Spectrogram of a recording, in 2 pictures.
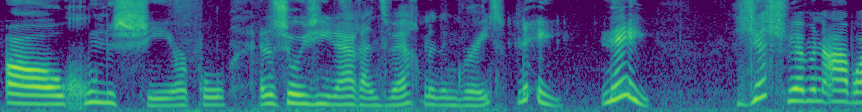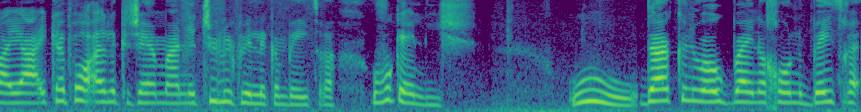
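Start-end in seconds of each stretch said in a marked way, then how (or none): none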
